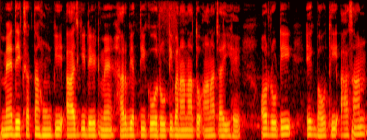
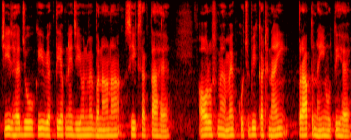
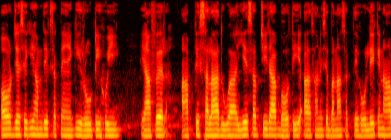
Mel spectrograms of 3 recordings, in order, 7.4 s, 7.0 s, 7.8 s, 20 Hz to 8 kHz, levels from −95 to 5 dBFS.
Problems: constant background noise, background conversations at intervals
